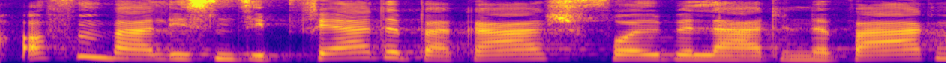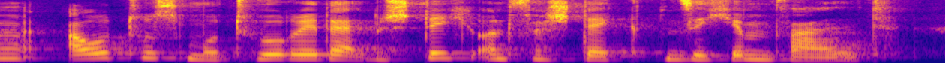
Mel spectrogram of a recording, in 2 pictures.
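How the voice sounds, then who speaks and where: A woman reading a wartime diary aloud in a measured, earnest way. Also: medium pitch. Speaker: reader.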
